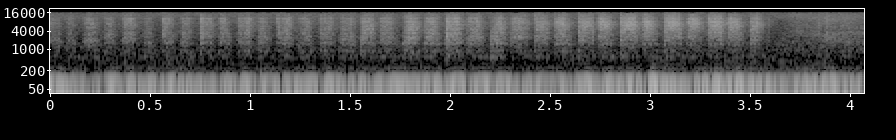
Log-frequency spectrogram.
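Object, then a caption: Felt-tip marker on a paper sheet. A felt-tip alcohol marker, held in the right hand, rubs and scratches across a flat sheet of white paper printed with a mandala while filling in color. The sheet lies on a folder on a wooden desk, held by the left hand with long nails. Quick back-and-forth strokes make a steady, bright, scratchy hiss over a low rumble, and the strokes stop near the end.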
